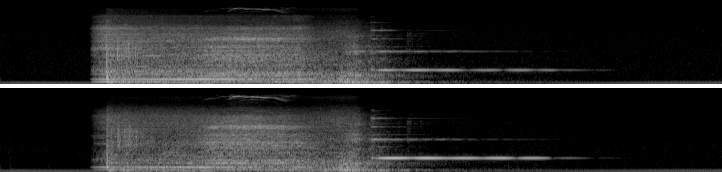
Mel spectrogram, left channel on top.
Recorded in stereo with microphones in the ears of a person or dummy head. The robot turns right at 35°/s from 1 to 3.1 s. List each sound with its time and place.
1.1 s breathing: 130° left, 4 m; by 3.6 s 160° right, 4 m
3.7 s a chime: 10° right (ahead or behind), 7 m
